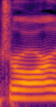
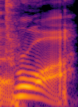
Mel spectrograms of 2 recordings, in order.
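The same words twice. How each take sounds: First: It is said with a standard accent. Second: It is said with a Rhode Island accent.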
